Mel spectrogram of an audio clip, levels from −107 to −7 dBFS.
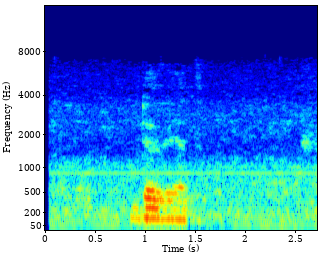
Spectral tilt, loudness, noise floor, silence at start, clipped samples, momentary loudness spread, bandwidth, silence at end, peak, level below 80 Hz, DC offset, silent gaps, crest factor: -10.5 dB/octave; -31 LUFS; -52 dBFS; 0.05 s; under 0.1%; 24 LU; 6.2 kHz; 0 s; -14 dBFS; -60 dBFS; under 0.1%; none; 22 dB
